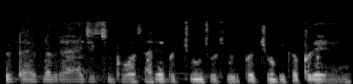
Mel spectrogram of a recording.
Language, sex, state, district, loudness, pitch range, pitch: Hindi, male, Uttarakhand, Uttarkashi, -27 LUFS, 110-115 Hz, 115 Hz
